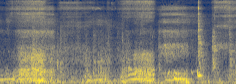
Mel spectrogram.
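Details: Seven-week-old blue Staffordshire bull terrier puppies sleeping after two hours of play at a puppy party: soft, rhythmic snoring with low rumbling breaths, some with a slight whistling edge.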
